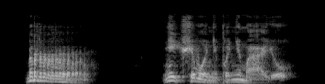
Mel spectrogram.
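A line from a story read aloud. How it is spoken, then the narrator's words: Dog muttering. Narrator (Russian): бормотал рыжий пес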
